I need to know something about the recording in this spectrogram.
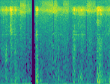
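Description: Near silence: room tone with a couple of faint ticks.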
